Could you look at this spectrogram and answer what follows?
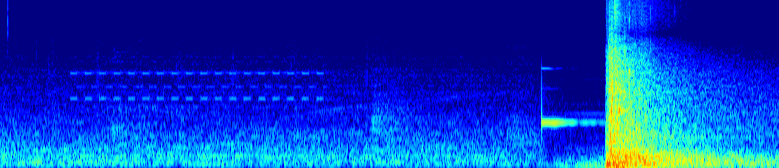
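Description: Quiet room tone. About four seconds in comes a short beep-like tone, and a moment later a loud sudden crash-like hit that dies away over a second or so.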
